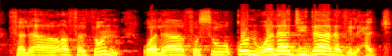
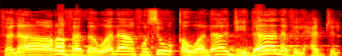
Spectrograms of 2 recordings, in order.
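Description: First: Rafath and fusuq end in the nunated ending un. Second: Rafath and fusuq end in the short vowel a. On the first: Only a single instance is negated. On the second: Every kind of indecency and sin is negated.

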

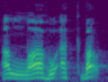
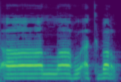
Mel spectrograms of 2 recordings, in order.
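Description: First: The opening vowel of Allah is kept short. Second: The opening vowel of Allah is drawn out long. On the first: It states that God is greatest. The speaker calls it right. "التكبير الله أكبر" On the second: It sounds like a question. The speaker calls it wrong. "هذا غلط يا أخواني، أنا كأنك الآن تستفهم"

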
